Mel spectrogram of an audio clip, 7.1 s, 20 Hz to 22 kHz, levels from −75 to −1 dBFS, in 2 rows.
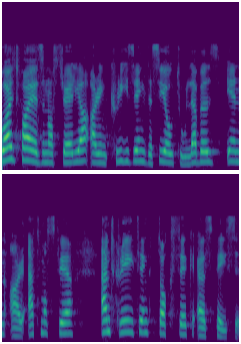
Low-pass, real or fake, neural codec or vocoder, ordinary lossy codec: none; fake; codec, 16 kHz, 8 kbps, FunCodec, trained on Chinese and English, 25 frames a second; none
